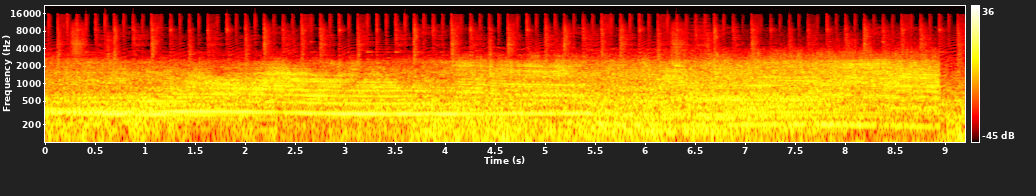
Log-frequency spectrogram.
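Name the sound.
vintage race cars, Alfa Romeos and Chevy Nova, racing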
